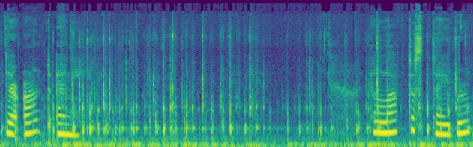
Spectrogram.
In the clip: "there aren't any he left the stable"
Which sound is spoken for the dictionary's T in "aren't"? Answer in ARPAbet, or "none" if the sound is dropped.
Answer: T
